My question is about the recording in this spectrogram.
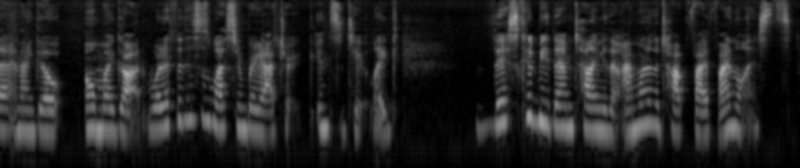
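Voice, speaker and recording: A woman's voice: a little high, bright, forceful tone. A young adult woman telling her own story in a casual, chatty vlog, full of fillers and restarts. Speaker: vlogger.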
